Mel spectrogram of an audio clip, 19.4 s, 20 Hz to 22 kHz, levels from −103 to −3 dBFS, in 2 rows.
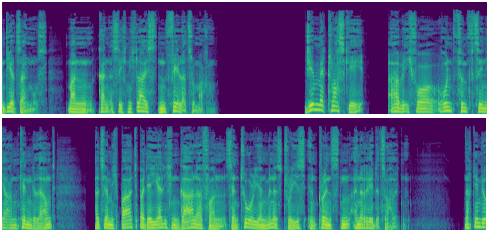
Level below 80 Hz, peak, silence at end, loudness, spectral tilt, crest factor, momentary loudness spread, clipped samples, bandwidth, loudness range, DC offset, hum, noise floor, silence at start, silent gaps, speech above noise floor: -44 dBFS; -2 dBFS; 0 s; -20 LUFS; -6 dB/octave; 18 dB; 9 LU; under 0.1%; 16.5 kHz; 4 LU; under 0.1%; none; -63 dBFS; 0 s; 4.36-6.04 s, 7.35-7.70 s, 11.44-11.55 s, 18.77-18.90 s; 44 dB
